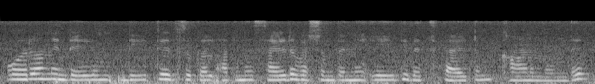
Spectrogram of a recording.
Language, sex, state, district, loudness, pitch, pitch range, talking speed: Malayalam, female, Kerala, Kozhikode, -15 LUFS, 205 Hz, 195-220 Hz, 80 wpm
